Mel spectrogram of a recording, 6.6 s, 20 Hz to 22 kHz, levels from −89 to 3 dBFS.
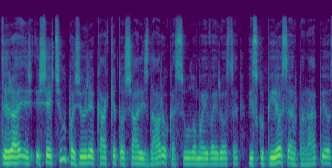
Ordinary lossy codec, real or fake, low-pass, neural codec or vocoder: Opus, 64 kbps; real; 14.4 kHz; none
